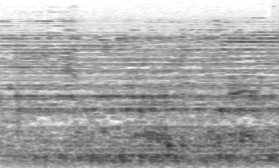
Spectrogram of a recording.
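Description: Football ground ambience: faint distant voices and music from the stands, with a few steady tones running through it.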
